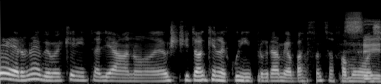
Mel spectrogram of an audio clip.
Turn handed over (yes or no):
yes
